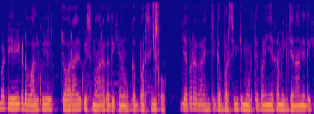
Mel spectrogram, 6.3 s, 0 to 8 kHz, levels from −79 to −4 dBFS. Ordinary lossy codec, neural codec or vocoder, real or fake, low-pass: none; none; real; 7.2 kHz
